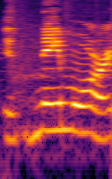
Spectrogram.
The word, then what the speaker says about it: Namor: They're rolling the R. Yeah, Namor.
